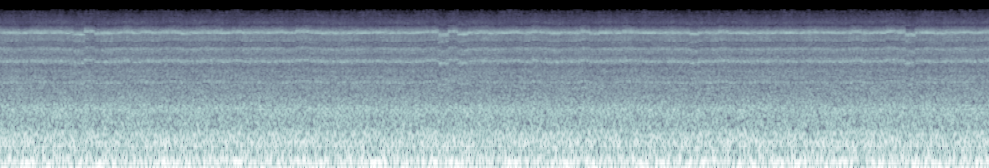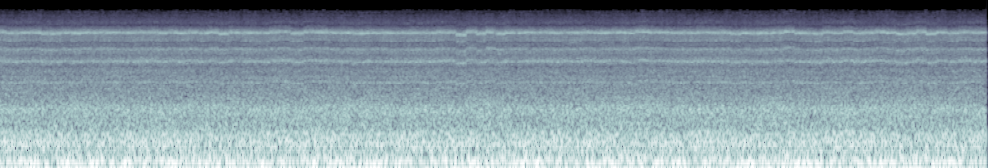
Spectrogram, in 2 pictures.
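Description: Jet engines roar steadily with a high whine.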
